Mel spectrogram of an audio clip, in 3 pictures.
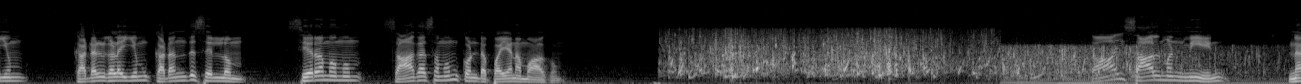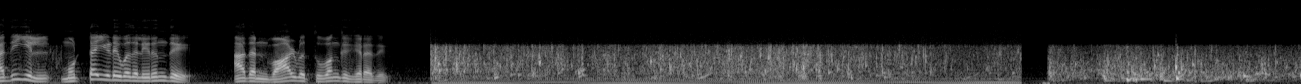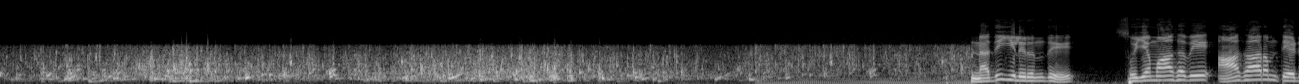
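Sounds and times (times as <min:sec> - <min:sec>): low steady hum: 0:05.2 - 0:37.4
bubbling river water: 0:06.6 - 0:13.7, 0:17.3 - 0:35.8.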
